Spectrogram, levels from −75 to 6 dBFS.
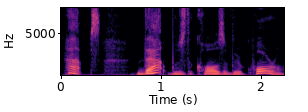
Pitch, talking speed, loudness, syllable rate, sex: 170 Hz, 215 wpm, -20 LUFS, 6.1 syllables/s, female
